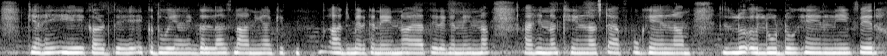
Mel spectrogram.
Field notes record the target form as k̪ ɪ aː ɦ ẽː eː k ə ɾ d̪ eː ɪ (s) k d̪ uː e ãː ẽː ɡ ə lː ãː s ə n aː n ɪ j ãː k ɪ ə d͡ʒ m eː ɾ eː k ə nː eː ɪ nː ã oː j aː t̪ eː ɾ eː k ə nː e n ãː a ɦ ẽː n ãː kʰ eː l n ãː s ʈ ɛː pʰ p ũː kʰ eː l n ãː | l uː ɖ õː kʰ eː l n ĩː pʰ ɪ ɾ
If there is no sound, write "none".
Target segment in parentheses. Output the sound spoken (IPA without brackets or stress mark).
none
